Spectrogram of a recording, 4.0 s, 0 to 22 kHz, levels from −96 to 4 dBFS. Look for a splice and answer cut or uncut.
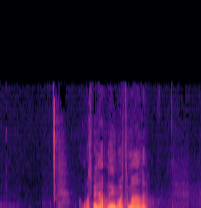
uncut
